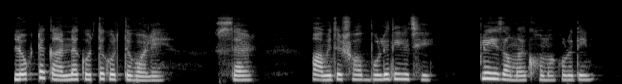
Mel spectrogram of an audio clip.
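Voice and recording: Someone reads aloud in a natural voice with fairly even intonation against a quiet background.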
